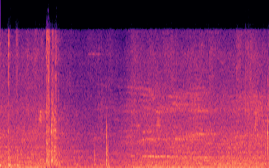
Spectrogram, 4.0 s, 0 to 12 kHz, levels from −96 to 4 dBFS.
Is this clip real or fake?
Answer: real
